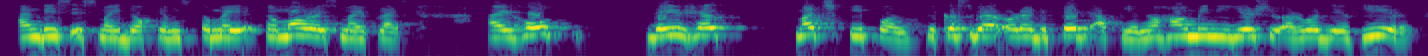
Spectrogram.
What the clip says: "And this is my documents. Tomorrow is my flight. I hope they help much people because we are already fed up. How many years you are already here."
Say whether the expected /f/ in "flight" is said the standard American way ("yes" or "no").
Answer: no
